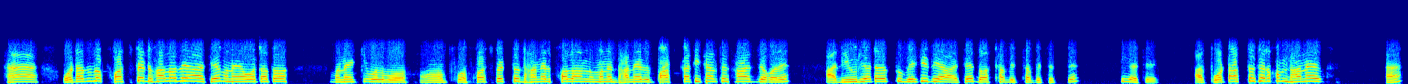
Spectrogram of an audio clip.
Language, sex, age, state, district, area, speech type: Bengali, male, 18-30, West Bengal, Jalpaiguri, rural, conversation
